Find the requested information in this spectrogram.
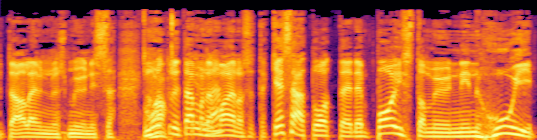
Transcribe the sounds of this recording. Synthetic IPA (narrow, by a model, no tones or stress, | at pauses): t̪ːˑeɑlemnːysmyːnːisːæjɑmulːet̪ulit̪æmːønemmɑinoset̪ːækesæt̪uot̪ːeːdempoist̪omyːnːinhui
